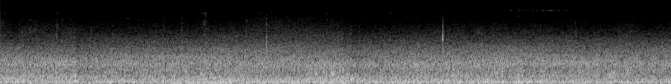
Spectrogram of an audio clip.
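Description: Steady road traffic noise, heaviest in the low rumble, with no single vehicle standing out.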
